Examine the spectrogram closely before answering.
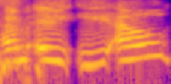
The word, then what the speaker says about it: Mael: Like as Boy Casey did, we're just male. It's fine. MAEL guys, not MALE. Just Yeah, Right. MAEL as in Maelstrom.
